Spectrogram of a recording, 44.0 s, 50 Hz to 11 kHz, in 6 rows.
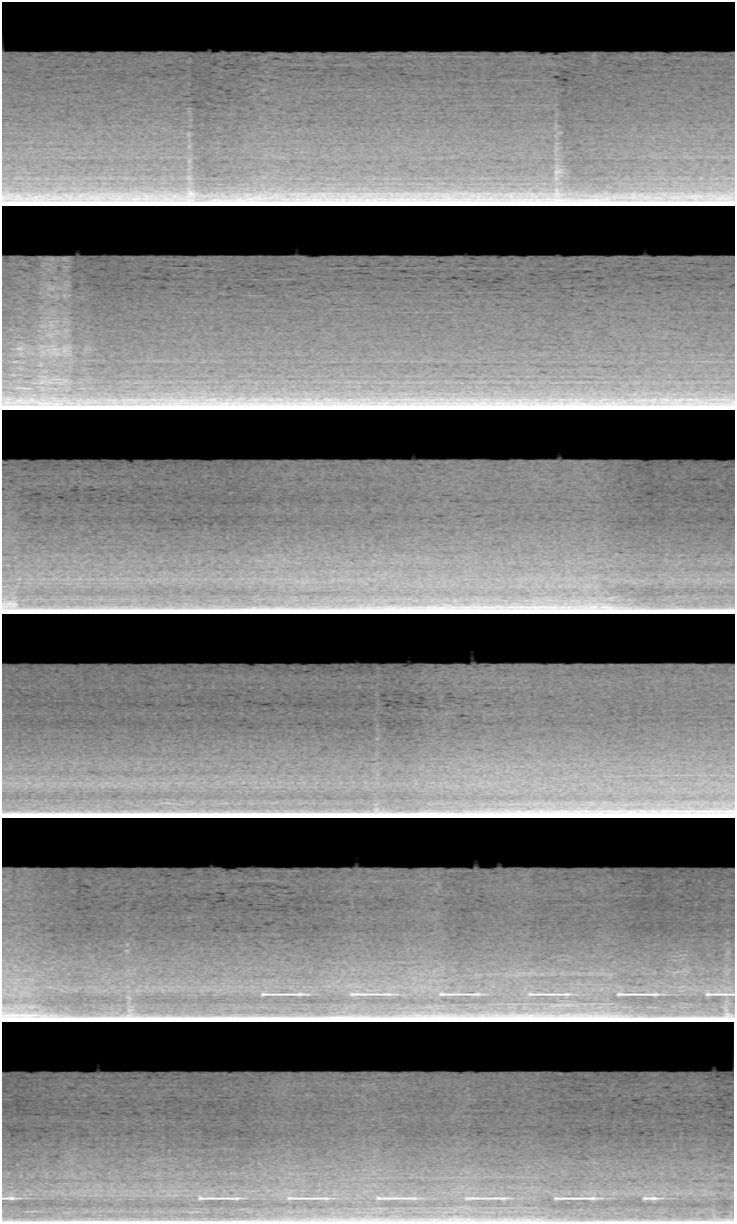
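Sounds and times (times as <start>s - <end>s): diesel engine revving: 0.0s - 43.9s
reverse alarm beeping: 31.9s - 37.0s, 38.6s - 43.4s.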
